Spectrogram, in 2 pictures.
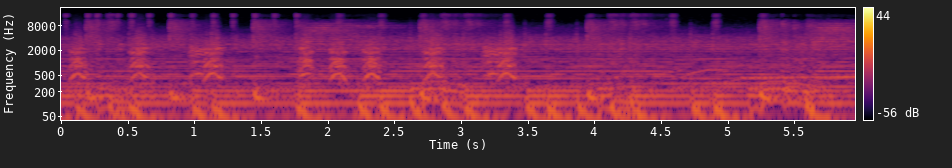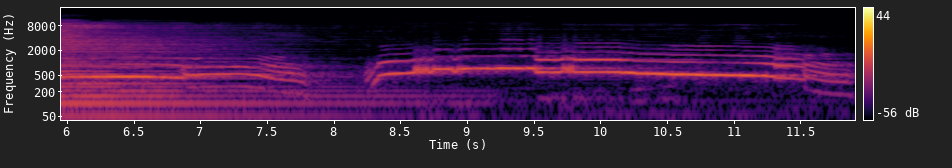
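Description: A dog barks in rapid, loud bursts for several seconds, then shifts into long, rising howls and whines that carry on alone to the end.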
